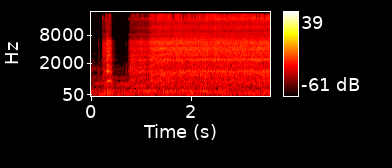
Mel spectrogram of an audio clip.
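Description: A screw gun backs screws out of a Whirlpool refrigerator water dispenser. It gives a short burst, then runs with a steady, close, high whine until the end.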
